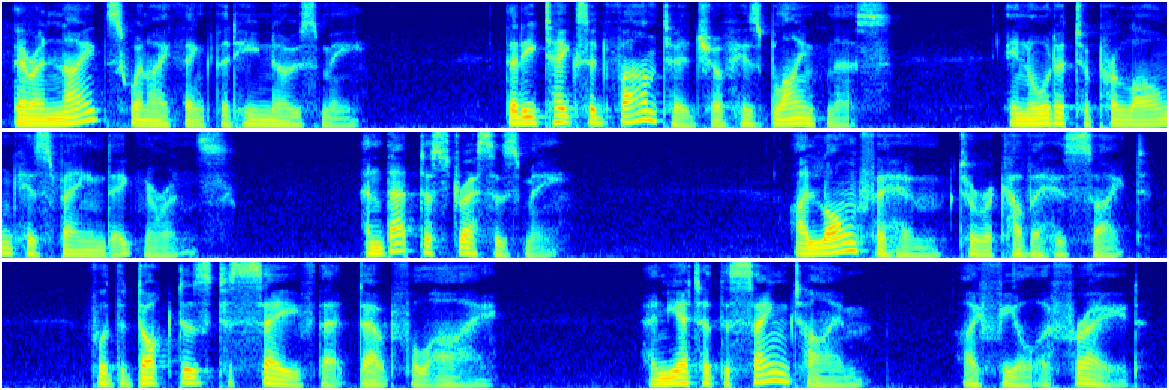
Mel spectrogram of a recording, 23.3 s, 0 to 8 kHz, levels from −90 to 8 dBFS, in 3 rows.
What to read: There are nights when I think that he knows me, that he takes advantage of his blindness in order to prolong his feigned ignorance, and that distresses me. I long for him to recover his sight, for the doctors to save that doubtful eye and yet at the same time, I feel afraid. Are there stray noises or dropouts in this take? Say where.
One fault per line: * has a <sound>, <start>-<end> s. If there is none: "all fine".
all fine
